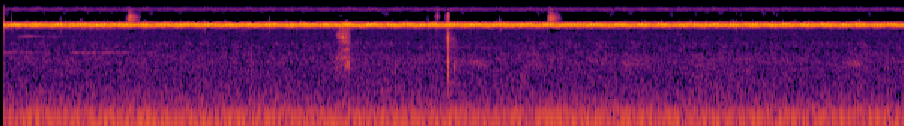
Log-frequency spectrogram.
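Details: Crickets in Florida in July keep up a continuous, shrill, high-pitched unbroken trill over a low steady mechanical hum, with a few faint clicks.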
